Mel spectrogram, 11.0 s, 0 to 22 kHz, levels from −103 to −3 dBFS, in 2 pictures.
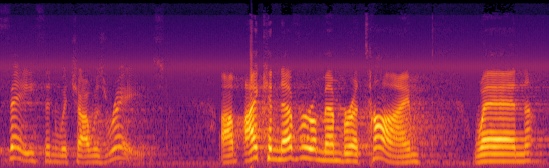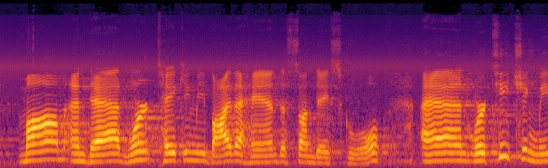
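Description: From start to finish a mains buzz sits under the sound, roughly 30 dB below the signal. Switching spikes from a 50 Hz supply, arriving twice per cycle, have leaked into the path, spreading harmonics well up into the kHz range and producing a constant raspy buzz.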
